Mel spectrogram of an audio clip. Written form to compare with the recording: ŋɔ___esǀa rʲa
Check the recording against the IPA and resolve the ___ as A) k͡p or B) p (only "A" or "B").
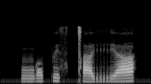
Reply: B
